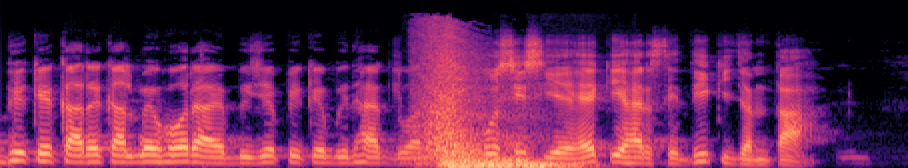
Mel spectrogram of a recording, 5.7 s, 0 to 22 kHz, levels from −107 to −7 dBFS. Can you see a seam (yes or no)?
yes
